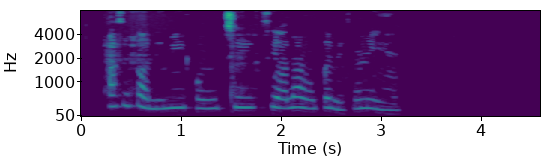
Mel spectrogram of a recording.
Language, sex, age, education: Yoruba, female, 15-29, tertiary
